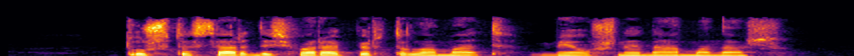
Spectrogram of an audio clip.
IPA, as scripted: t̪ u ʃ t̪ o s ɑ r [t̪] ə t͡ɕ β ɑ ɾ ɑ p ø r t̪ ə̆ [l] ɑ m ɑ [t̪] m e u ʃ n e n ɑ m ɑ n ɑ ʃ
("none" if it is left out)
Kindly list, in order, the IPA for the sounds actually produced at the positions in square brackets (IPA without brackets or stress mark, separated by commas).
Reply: d̪, l, t̪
